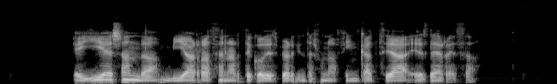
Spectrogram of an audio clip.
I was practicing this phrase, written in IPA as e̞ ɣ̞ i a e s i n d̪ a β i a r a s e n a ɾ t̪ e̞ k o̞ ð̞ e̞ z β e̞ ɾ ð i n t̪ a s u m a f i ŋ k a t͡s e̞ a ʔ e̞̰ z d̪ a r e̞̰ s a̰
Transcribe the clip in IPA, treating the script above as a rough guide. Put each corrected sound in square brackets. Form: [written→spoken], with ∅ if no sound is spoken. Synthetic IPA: e̞ ɣ̞ i a e s [i→a] n d̪ a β i a r a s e n a ɾ t̪ e̞ k o̞ ð̞ e̞ z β e̞ ɾ ð i n t̪ a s u [m→n] a f i ŋ k a t͡s e̞ a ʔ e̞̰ z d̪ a r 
